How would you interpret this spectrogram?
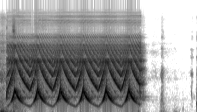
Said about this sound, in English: It also has a siren on it. I'll play it for you.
